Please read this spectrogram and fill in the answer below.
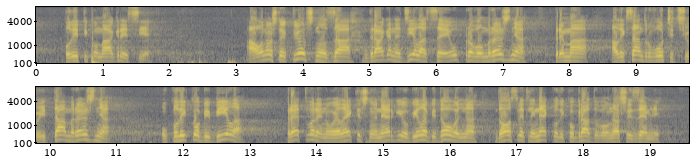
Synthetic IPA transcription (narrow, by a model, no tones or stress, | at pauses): po̞lit̪iko̞maɡɾesḭjḛ | a̰o̞no̞ʂt̪o̞je̞kʎuːt͡ʂno̞zad̪ɾaɡanad͡ʑilˠasajeupɾaʋo̞mɾ̩ʒɲa | pɾe̞maː | leksand̪ɾuʋut͡ʂit͡ɕuit̪aːmɾ̩ʐɲa | uko̞liko̞bibiːlˠa | pɾe̞t̪ʋo̞ɾe̞naue̞lek̚t̪ɾit͡ʂnueneɾɡijubiːlˠabid̪o̞ʋoʎna | d̪ao̞sʋet̪lineko̞liko̞ɡɾad̪o̞ʋaunaʃo̞jze̞mʎi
